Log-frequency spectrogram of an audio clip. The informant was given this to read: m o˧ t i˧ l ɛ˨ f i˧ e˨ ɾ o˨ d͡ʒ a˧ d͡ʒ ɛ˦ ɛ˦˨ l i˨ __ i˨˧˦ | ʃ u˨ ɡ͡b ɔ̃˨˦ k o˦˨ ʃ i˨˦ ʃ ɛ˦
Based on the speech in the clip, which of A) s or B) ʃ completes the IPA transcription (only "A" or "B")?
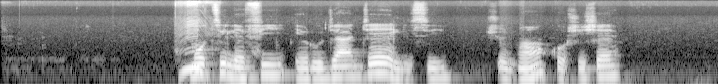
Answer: A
